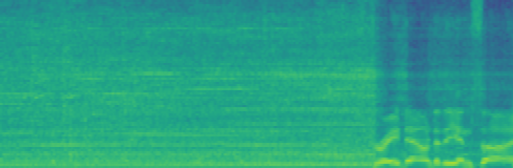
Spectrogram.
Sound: machine whirring

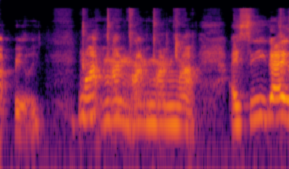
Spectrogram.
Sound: kissing sounds

